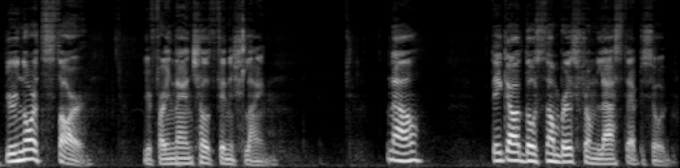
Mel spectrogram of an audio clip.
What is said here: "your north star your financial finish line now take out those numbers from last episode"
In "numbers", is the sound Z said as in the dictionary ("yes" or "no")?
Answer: no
